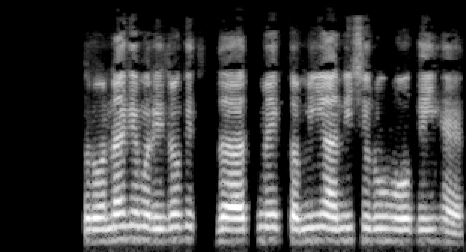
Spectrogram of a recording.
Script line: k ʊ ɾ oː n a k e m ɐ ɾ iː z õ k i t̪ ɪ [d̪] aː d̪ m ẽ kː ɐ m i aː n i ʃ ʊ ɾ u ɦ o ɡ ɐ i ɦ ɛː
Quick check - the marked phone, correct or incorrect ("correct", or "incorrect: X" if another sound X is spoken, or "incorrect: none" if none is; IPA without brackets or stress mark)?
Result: correct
